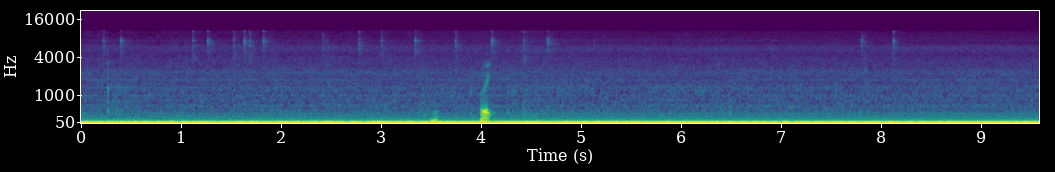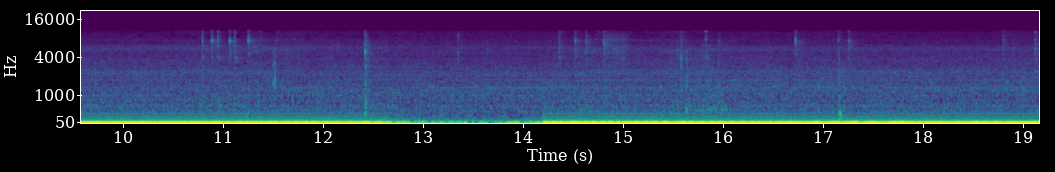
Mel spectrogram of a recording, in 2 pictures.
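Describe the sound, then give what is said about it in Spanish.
Scattered, faint clicks of a computer mouse and light keyboard typing, irregular, over a steady low electrical hum with no voices, as text is selected, cut and pasted in a Windows 8 text-control demo. “O podemos cortar un determinado texto, volver a pegarlo, tanto con el teclado como con el ratón.”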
